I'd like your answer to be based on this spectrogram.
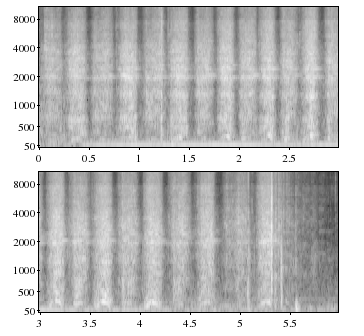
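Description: A hand saw cuts through a piece of wood at a winter bushcraft camp, with a steady run of about fifteen rhythmic back-and-forth strokes, close and clear, ending in a brief scrape as the cut finishes.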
